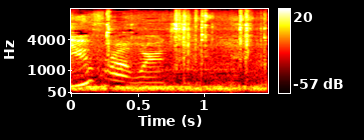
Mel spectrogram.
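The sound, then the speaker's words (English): Metal-soled shoes click and scrape on gravel-covered pavement at the side of a road in a few uneven strikes as a man dances during a roadside dance lesson, while a person speaks over them. “that's the sound of the metal shoes on, uh, on the gravel covered pavement”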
